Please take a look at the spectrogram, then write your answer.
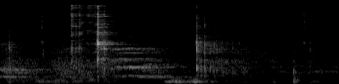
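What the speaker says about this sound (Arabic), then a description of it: "مره نحرك حتى يذوب السكر" A spoon stirs sugar into squeezed lemon juice for homemade lemon concentrate, giving several bright metallic clinks against the container, then softer scraping and a final clink.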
